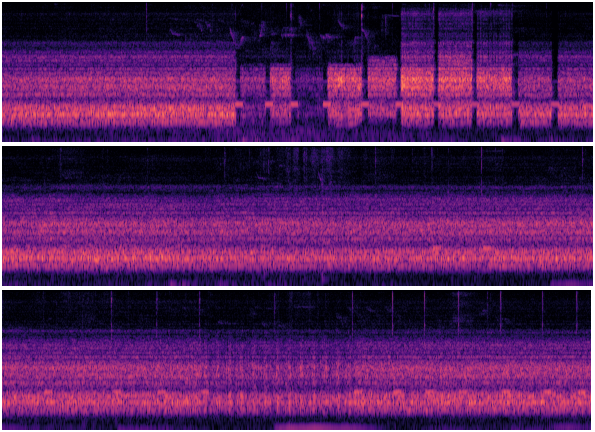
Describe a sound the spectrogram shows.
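Static hisses steadily from a radio's speaker.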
